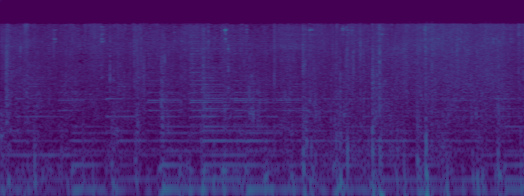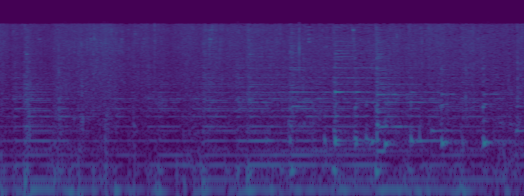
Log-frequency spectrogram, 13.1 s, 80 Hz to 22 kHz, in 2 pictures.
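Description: Horse hooves clip-clop at a steady walking pace in the video game Red Dead Redemption 2, over a constant low ambient drone, with no talking.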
